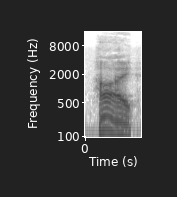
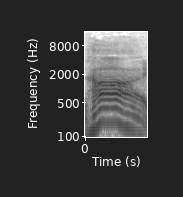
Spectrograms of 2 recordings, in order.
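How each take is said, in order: First: It is said calmly with low energy. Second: It is said loudly with high energy. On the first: "I'm just laid back" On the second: "you're more high energy"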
